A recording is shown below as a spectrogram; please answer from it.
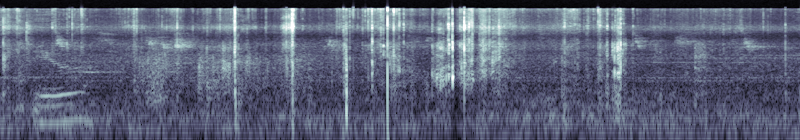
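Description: Dry grass of a small bird's nest and shrub leaves rustling and crackling as a hand parts them close to the microphone, with about half a dozen sharp clicks of handling scattered through. A short spoken word near the start.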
